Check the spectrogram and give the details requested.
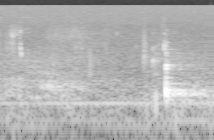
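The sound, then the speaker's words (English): Someone takes a quick sip of water, with soft mouth and swallowing noises and a brief wet click near the end, otherwise quiet. “It says this, right after I take a sip of water.”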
